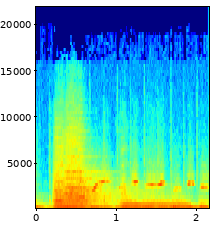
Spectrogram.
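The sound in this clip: A man whistles to call his girl, a few short rising whistled notes over steady instrumental music, bright and moderately loud.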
